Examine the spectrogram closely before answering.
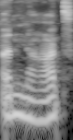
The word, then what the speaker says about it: A'nat: podcast I'm your host anat a lot of people mispronounce that it's a knot like uh not um if you haven't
